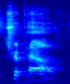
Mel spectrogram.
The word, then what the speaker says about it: Tripel: So this is Tripel. Triple. Yeah. Or Triple. Triple. Yeah, they spell it like that because Belgians spell it like that, but it's just triple.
